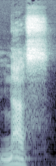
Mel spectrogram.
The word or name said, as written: nas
